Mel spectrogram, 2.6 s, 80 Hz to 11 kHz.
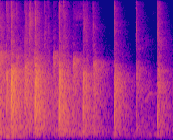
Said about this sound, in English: That was the total amount given to MetaChurch in 2018. Wow. Yeah, you can clap. Listen, I'll clap.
